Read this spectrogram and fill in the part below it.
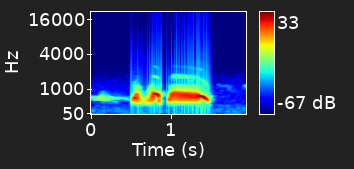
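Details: Close spotted dove in giọng thổ voice with a touch of đồng: a faint lead-in note, then a short throaty double coo and a long, loud, purring coo that drops at the end.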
